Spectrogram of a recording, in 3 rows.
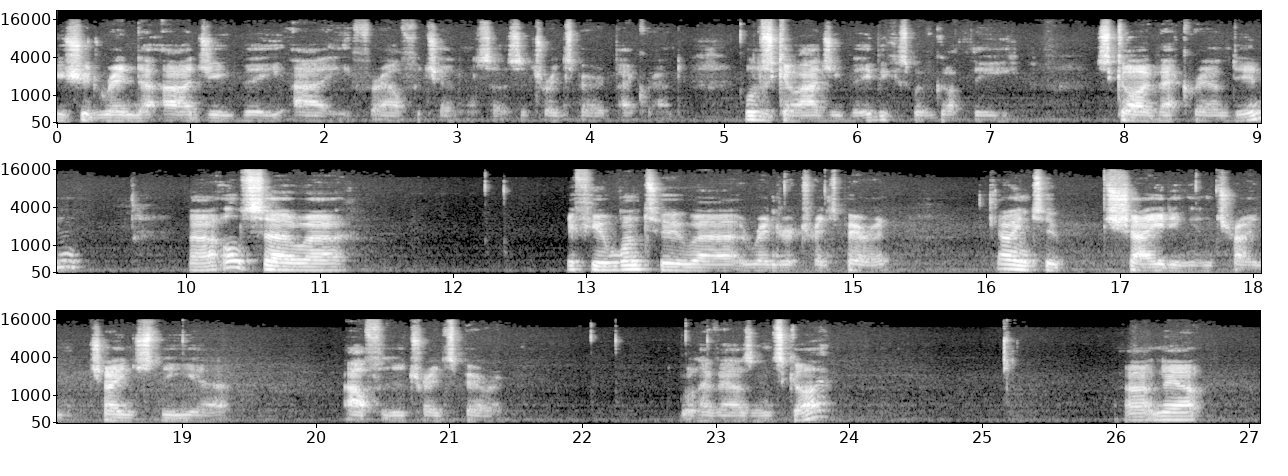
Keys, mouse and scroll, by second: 5.2 click, 12.3-14.2 drag, 14.6-16.3 drag, 17.7-19.5 drag, 22.2 click.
